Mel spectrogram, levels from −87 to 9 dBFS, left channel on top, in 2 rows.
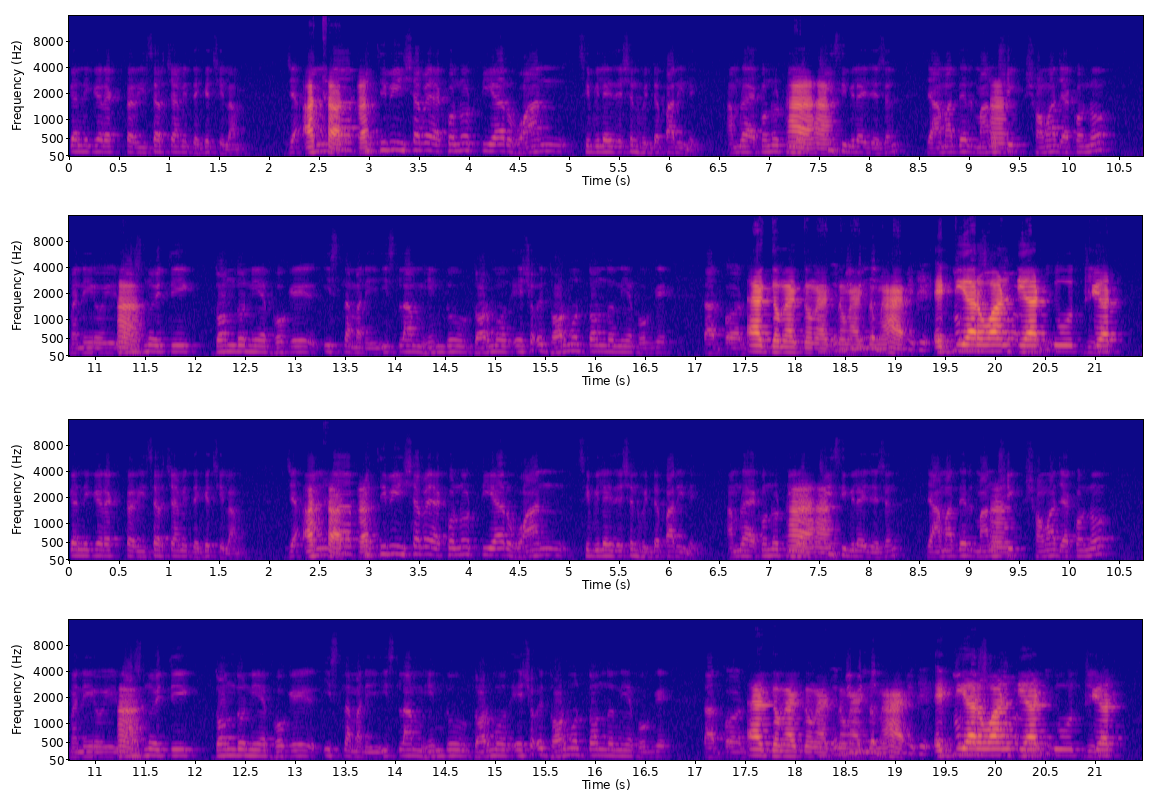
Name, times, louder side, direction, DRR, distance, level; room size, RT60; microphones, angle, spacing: voice 1, 0.0-1.7 2.2-6.3 6.6-8.3 8.6-10.4 10.7-11.9 12.2-16.7 17.1-17.5 18.2-20.6 20.9-21.1, equal, 5° right, 8 dB, 1.3 m, -48 dB
voice 2, 2.3-3.0 7.2-7.6 9.2-9.4 11.2-11.4 17.5-19.1 19.4-21.1, left 5 dB, 90° left, 6 dB, 1.2 m, -31 dB
9.1 x 8.4 x 3.9 m, 0.29 s
head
